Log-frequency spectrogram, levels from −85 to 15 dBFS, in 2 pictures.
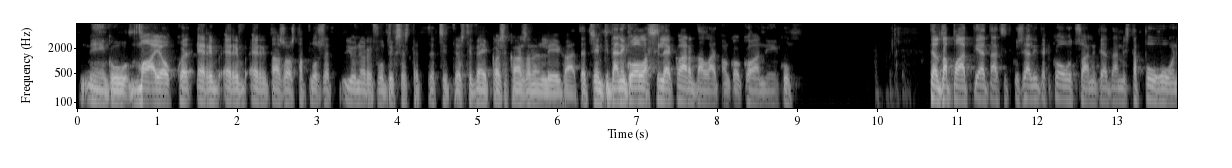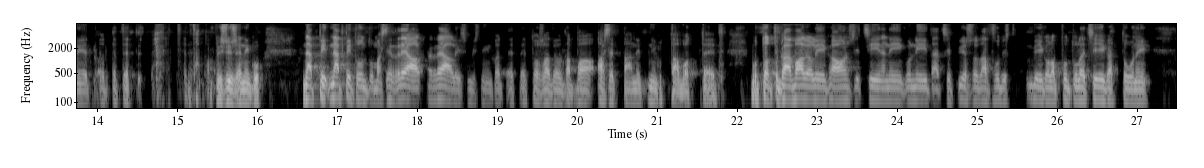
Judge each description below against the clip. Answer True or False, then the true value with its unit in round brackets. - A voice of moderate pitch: False (110 Hz)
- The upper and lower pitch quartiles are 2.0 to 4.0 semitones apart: True (2.8 semitones)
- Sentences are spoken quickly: True (200 wpm)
